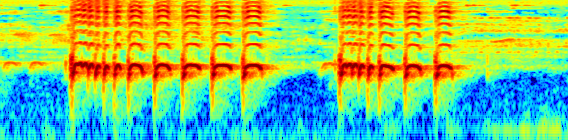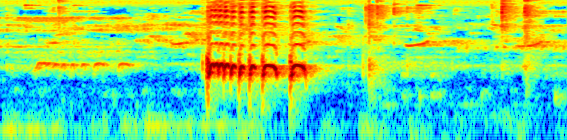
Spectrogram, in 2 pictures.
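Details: Local zebra dove (perkutut) with a loud voice, used as a lure to stimulate other doves to sing: three bursts of rapid, harsh, pulsed coos, about seven notes each, separated by quiet stretches with a faint low hum.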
